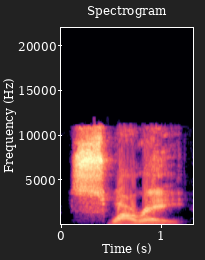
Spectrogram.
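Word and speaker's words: soirée: o and I together this is Suare Suare again it is a word borrowed from French into English here the O and the I are pronounced a Suare Suare Suare okay it's a really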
